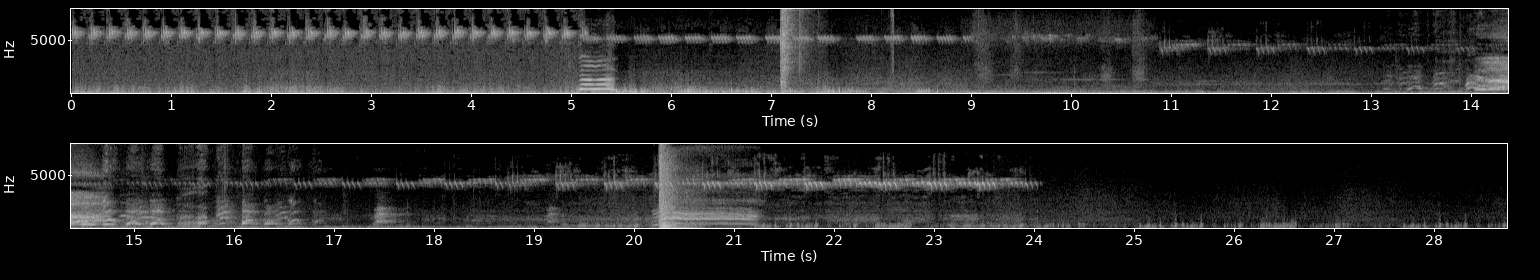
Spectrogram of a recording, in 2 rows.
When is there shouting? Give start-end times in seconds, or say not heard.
5.0-5.5, 14.0-14.8, 20.1-21.4.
